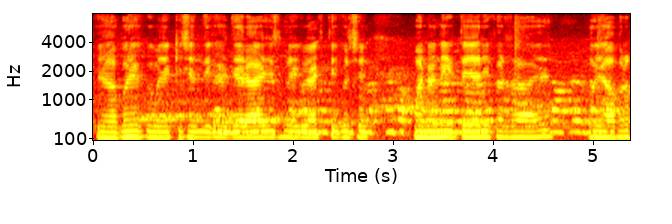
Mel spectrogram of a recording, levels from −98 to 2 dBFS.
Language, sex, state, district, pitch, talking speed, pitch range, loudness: Hindi, male, Haryana, Rohtak, 130 Hz, 235 wpm, 130-135 Hz, -17 LUFS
